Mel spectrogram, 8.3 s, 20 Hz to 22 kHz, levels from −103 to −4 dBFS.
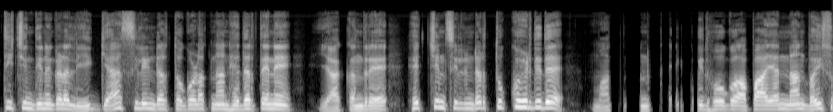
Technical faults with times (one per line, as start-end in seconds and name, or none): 6.10-7.01 digital broadcast dropout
